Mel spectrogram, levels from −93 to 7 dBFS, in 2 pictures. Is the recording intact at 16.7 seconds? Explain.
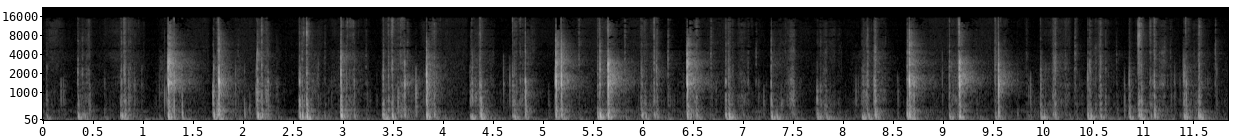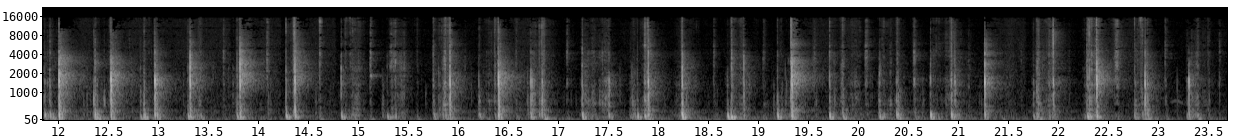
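Yes, the sound at 16.7 seconds plays through intact, with no dropout, glitch or other fault at that moment.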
